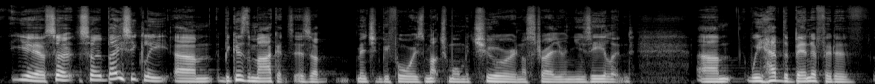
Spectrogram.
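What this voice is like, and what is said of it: Australian accent. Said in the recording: “as your accent suggests, you're not from around these parts ... brought from Australia”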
